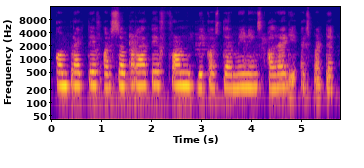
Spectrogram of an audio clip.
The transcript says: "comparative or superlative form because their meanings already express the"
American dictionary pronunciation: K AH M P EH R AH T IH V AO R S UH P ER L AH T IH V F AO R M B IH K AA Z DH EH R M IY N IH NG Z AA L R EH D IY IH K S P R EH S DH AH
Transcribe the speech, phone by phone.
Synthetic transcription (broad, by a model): K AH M P R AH T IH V AO R S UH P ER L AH T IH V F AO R M B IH K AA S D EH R M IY N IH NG S AA L R EH D IY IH K S P EH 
